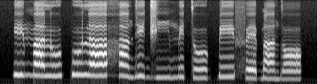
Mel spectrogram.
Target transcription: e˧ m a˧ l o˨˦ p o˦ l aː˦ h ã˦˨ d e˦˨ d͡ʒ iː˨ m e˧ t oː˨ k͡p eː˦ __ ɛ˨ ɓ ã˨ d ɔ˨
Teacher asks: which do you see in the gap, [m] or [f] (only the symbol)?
f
